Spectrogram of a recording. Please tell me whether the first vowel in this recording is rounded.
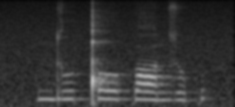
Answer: yes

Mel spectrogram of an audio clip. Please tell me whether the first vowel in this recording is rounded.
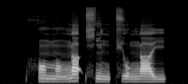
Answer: yes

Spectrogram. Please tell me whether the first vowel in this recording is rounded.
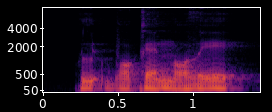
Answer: yes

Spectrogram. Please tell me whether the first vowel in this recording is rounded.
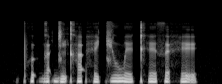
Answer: yes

